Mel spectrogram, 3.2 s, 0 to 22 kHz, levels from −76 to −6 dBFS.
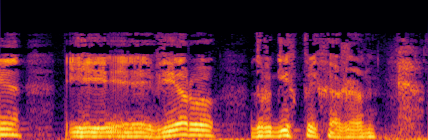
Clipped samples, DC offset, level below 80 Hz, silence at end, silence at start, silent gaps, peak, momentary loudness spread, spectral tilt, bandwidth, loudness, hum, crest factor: under 0.1%; under 0.1%; -36 dBFS; 0 s; 0 s; none; 0 dBFS; 7 LU; -6 dB/octave; 8.8 kHz; -14 LUFS; none; 12 dB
